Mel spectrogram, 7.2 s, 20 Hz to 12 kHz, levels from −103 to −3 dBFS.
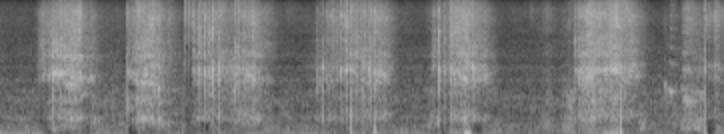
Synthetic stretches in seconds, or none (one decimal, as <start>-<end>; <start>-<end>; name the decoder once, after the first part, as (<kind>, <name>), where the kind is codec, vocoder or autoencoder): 0.0-0.6 (codec, SNAC); 2.1-6.3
